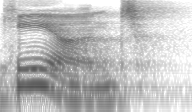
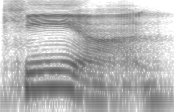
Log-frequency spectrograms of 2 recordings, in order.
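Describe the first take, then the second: First: The final t is clearly pronounced. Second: The final t is dropped and the vowel lengthened. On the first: "Se a gente for marcar o T, seria can't" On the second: "a tendência de falar esse can na negação vai ser justamente assim, ... como se fosse um som mais longo"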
